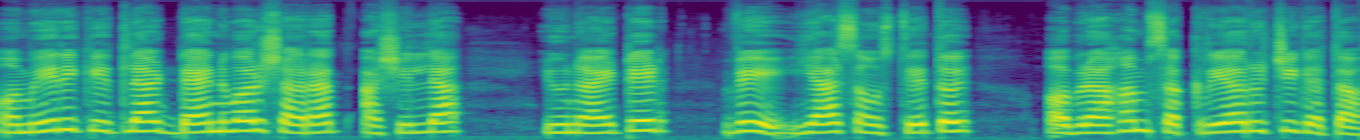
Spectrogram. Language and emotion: Goan Konkani, neutral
